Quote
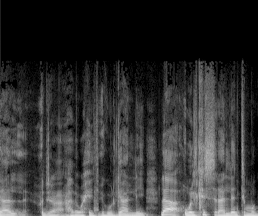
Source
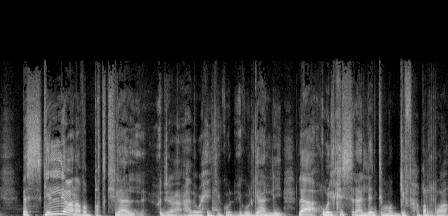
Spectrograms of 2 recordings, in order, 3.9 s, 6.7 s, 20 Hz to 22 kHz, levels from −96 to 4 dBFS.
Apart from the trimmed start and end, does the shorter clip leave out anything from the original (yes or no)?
yes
